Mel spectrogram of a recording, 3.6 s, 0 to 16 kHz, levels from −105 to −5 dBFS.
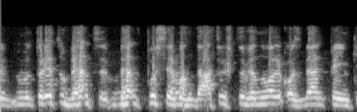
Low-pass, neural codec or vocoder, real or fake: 7.2 kHz; none; real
